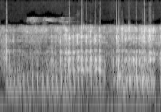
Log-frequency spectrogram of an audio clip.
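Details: Lion roaring: a harsh, rasping, broad rumble held steadily for over a second, pulsing slightly in loudness, with no other clear sounds.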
